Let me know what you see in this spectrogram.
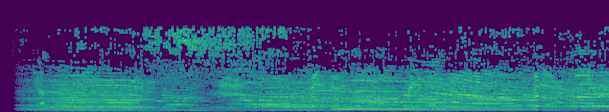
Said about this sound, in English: All right, calm down, crowd. Don't, you guys are getting a little amped up there.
